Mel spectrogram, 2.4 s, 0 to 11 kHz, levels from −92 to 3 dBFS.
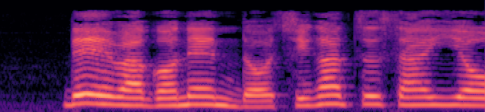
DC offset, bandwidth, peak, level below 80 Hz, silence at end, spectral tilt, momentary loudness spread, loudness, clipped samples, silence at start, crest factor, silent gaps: under 0.1%; 8 kHz; -8 dBFS; -70 dBFS; 0 s; -4.5 dB/octave; 8 LU; -22 LUFS; under 0.1%; 0.3 s; 14 dB; none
